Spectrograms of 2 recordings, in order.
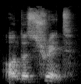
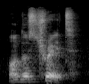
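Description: No difference in how they are said.

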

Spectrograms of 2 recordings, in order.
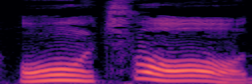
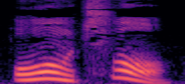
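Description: First: Slow, drawn-out friendly shiver of words; considerate, lingering delivery; speaking nicely. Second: Abrupt complaint. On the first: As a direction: stretch it out kindly and sympathetically. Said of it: "되게 말을 이쁘게 잘하니까". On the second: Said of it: "있는데 갑자기". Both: Shown as a demonstration.

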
